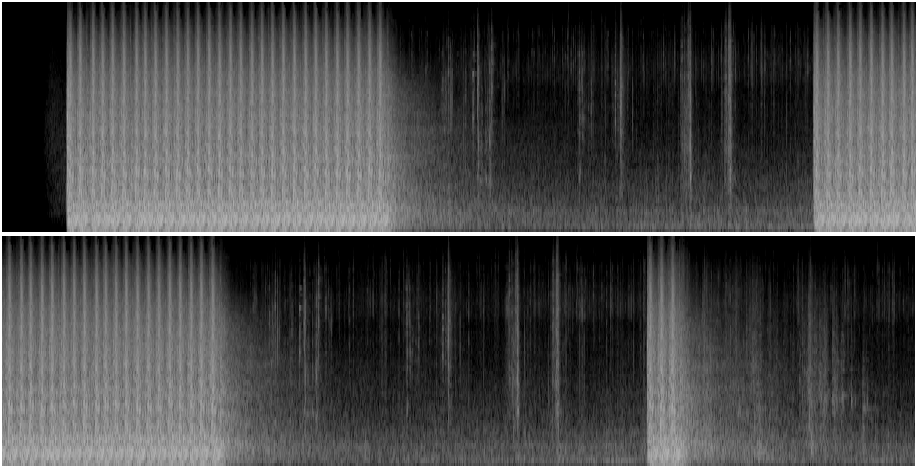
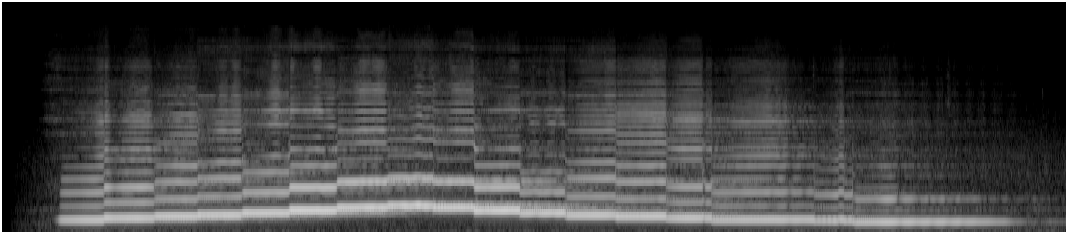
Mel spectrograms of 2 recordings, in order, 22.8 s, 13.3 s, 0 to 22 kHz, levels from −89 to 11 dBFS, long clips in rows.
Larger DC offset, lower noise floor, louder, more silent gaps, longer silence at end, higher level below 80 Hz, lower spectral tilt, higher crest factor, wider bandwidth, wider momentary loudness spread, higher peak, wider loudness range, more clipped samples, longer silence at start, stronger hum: neither; first, -86 dBFS vs -65 dBFS; second, -19 LUFS vs -16 LUFS; neither; first, 1 s vs 0.7 s; first, -38 dBFS vs -66 dBFS; second, -3.5 dB/octave vs -8 dB/octave; first, 20 dB vs 12 dB; first, over 20 kHz vs 8 kHz; first, 23 LU vs 10 LU; about the same, -4 dBFS vs -6 dBFS; about the same, 10 LU vs 8 LU; neither; about the same, 0.8 s vs 0.7 s; neither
